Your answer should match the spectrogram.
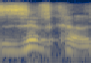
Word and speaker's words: Zivko: How did you pronounce that? It's not... You didn't say Zivco. I've always thought it was Zivco. – No, it's Zivco. Z-I-V-K-O. Zivco. – Okay. – Zivco. – I've been pronouncing it wrong forever.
